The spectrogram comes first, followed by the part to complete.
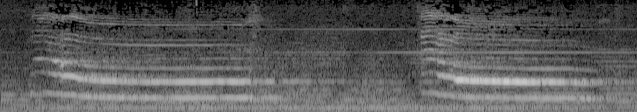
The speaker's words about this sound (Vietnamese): Con mèo đen vẫn ngồi ở đó trên ban công, nhìn chằm chằm vào trong phòng. Thỉnh thoảng nó lại kêu lên những tiếng nghe đến sốt cả ruột.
